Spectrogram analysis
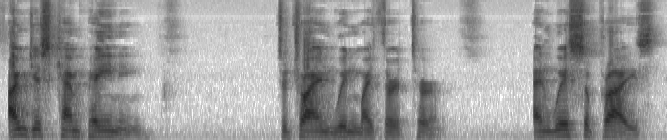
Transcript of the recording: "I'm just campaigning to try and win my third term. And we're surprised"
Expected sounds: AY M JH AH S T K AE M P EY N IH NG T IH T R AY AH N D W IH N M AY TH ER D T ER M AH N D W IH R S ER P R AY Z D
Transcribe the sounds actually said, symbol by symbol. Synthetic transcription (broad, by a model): AY M JH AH S K AE M P EY N IH NG T IH T R AY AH N W IH N M AY TH ER D T ER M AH N W IH R S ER P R AY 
